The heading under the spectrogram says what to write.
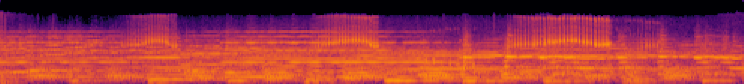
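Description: A dense chorus of frogs croaks nonstop, many overlapping pulsing calls layered together, with higher trilling bursts rising every couple of seconds. The sound is steady and fairly loud, with no voices.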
